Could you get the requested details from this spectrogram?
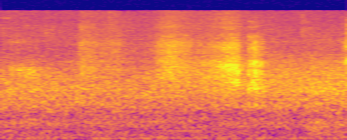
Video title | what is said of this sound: Das Messer der Spezialeinheiten I Waffentechnik Borkott & Eickhorn I Wild aufbrechen #untermesserung | Es klappert nicht beim Rein- und Rausmachen durch diesen Samtbelag.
